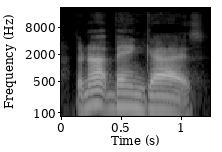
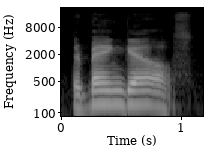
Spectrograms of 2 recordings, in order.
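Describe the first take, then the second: First: "Bengals" said as bang-guys; slowly twist the end of "Bengals" to rhyme with "eyes"; mock-correcting, with "Bengals" as bang-guys; playful mispronunciation. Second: "Bengals" said slowly as bang-gells; mock-correcting, with "Bengals" as bang-gells; playful mispronunciation. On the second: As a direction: stretch the end of "Bengals" to rhyme with "bells". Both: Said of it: "Is that like an accent?".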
